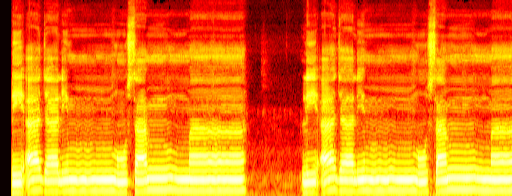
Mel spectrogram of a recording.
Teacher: Seterusnya dalam surah Az-Zumar ayat 5, di sini kita bertemu dengan tanwin atas pada akhir bacaan. Ini adalah mad iwad. Maka ma ini kita panjangkan 2 harakat.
